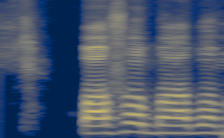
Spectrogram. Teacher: প ফ ব ভ ম এগুলো ঠোঁটে উচ্চারিত হয় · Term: ওষ্ঠ বর্ণ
